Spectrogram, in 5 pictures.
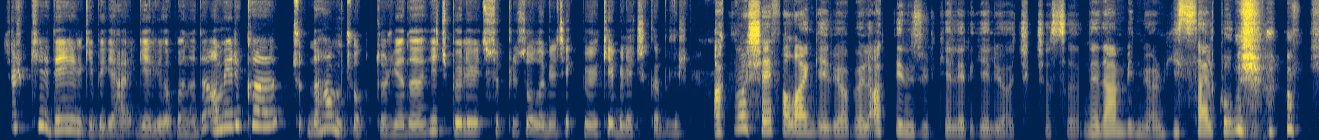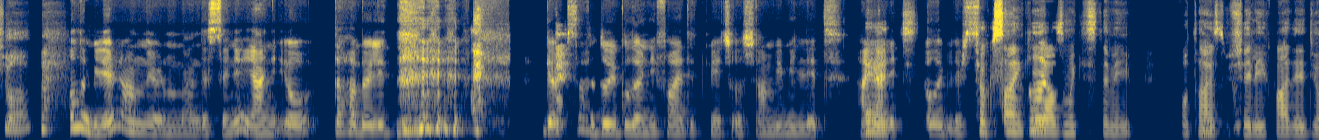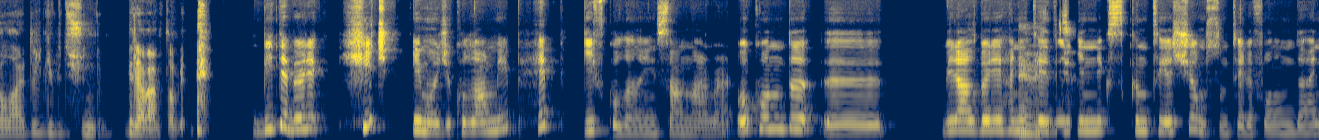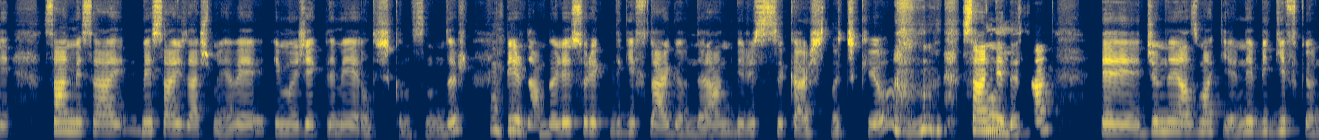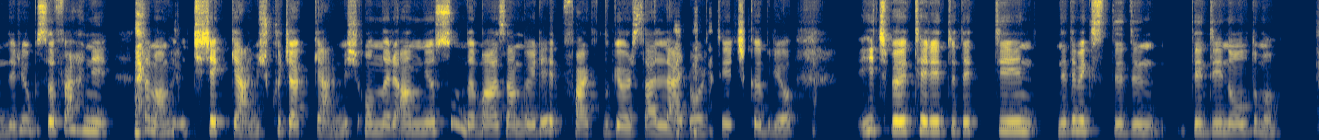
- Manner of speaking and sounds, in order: tapping; laughing while speaking: "hissel konuşuyorum"; chuckle; other background noise; chuckle; chuckle; chuckle; chuckle
- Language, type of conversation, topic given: Turkish, podcast, Emoji ve GIF kullanımı hakkında ne düşünüyorsun?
